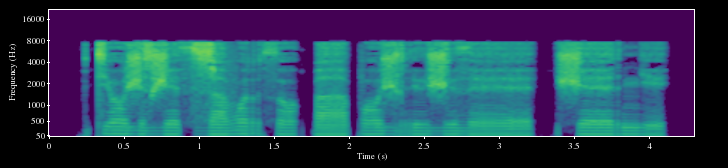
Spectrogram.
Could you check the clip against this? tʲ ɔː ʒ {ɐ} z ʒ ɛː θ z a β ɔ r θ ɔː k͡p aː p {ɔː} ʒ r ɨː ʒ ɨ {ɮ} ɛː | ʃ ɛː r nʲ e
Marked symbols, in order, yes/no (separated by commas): yes, yes, no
